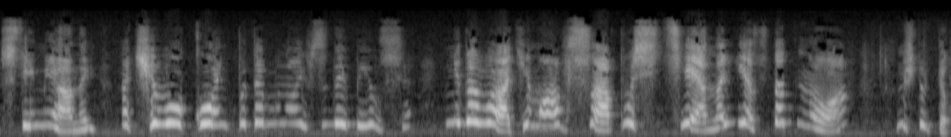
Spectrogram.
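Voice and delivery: put-on strange, very loud, slow childlike voice. Imitating a man who talked to his own necktie, odd childlike voice. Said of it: "каким-то непонятным детским голосом".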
